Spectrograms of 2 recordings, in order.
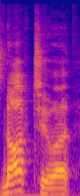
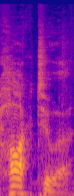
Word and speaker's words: Noctua: killer and number two it's noct Tua not HW Tua so just make sure you pronounce that right I almost said Haw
